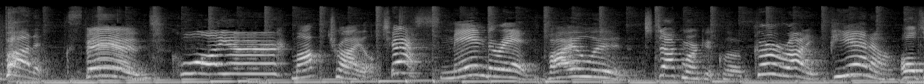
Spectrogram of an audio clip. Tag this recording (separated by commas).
Speech, inside a large room or hall, Music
